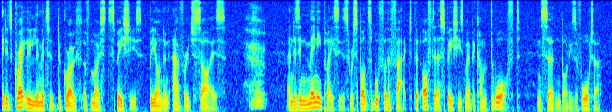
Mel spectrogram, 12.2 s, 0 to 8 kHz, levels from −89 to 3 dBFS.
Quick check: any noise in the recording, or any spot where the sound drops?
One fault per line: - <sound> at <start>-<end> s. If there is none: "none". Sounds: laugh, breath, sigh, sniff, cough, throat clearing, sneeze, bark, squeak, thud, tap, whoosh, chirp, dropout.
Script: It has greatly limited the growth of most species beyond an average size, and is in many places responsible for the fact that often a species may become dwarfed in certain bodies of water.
- throat clearing at 4.9-5.4 s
